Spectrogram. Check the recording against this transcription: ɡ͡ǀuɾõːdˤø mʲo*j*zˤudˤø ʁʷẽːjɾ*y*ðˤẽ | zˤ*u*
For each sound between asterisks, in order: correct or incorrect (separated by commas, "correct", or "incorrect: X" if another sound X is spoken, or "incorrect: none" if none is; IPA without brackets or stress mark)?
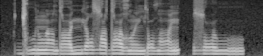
correct, correct, incorrect: uː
